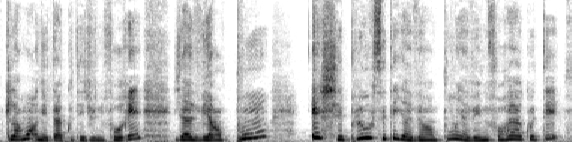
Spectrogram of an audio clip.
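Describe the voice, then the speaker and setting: A young woman from France telling a personal story to camera in casual slang, animated and sometimes dropping to a whisper. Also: medium pitch, very fast, breathy edge. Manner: animated, slangy, acts out quoted lines, drops to whispers. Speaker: storytime vlogger.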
